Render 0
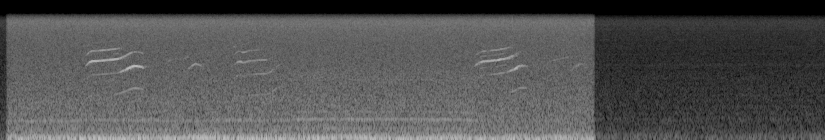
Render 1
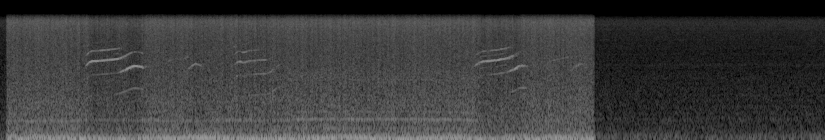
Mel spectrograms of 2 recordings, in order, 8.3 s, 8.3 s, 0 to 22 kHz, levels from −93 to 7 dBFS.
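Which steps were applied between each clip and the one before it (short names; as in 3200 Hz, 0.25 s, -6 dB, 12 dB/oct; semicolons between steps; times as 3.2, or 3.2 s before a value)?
limiter -23 dBFS, peak gain reduction 11.5 dB; gain -6.5 dB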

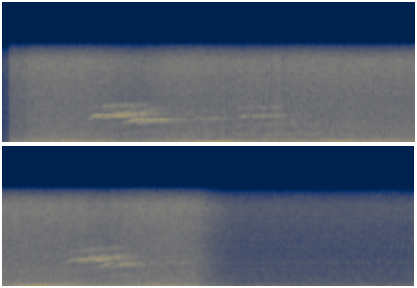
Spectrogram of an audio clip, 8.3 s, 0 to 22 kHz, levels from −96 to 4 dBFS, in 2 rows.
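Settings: digital reverb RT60 1.1 s, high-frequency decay 1×, pre-delay 95 ms, DRR -3.5 dB; chorus voices 2, 0.91 Hz, delay 26 ms, depth 2 ms; gain +3.5 dB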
